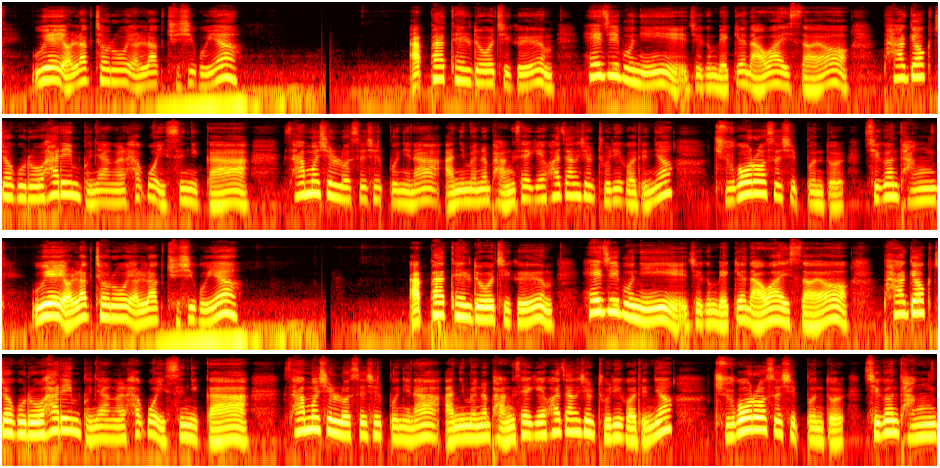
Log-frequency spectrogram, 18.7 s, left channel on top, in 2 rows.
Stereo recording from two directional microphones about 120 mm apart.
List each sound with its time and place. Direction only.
0.3 s a woman's voice: 40° right (ahead or behind)
4.0 s a woman's voice: 40° right (ahead or behind)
